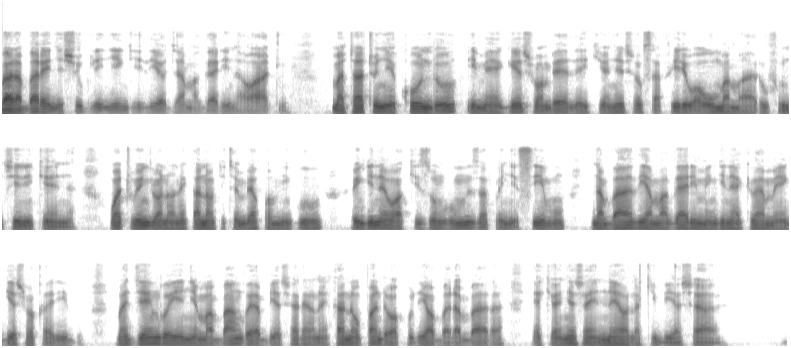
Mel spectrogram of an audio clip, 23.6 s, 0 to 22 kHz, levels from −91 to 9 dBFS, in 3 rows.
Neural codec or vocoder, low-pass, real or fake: codec, 16 kHz, 4 kbps, FunCodec, trained on LibriTTS, 50 frames a second; 7.2 kHz; fake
